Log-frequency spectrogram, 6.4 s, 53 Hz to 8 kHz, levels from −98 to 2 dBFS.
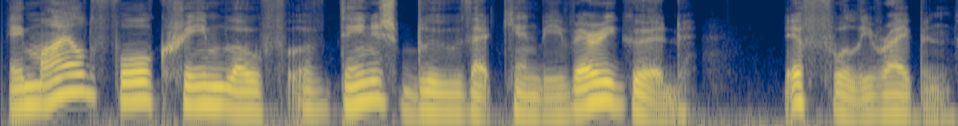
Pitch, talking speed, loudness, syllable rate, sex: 115 Hz, 150 wpm, -18 LUFS, 3.7 syllables/s, male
